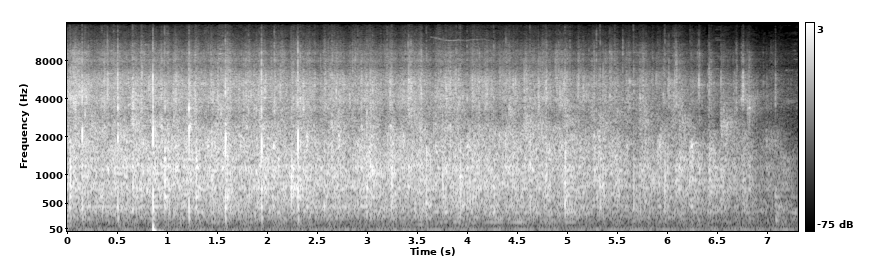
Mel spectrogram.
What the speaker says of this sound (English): A big round of applause for these fine individuals.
